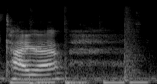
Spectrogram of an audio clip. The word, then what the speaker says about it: Cairo: I actually learned how to properly pronounce the lip color. It's Cairo. And then really quickly off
